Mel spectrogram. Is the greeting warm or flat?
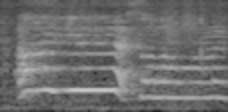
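warm. The greeting sounds warm and happy.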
